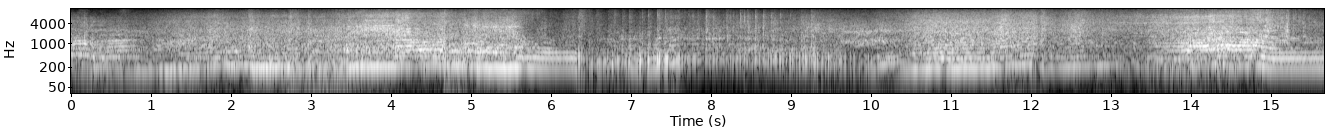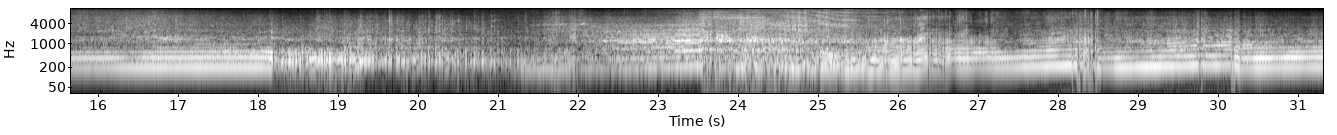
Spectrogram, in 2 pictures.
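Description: Rally car engines at full throttle, the engine note climbing through each gear with quick breaks at the upshifts, as a series of cars pass one after another. In the middle the engine holds a steady note for a few seconds.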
